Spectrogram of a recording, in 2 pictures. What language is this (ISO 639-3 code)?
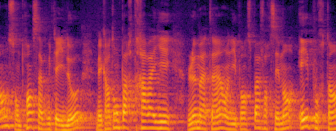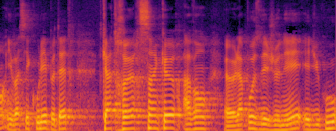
fra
